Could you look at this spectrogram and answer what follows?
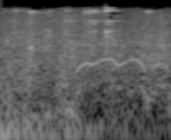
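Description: A horse whinnies briefly in an audiobook scene of a rider urging his horse forward into the sea, a short, fairly faint neigh over a soft background.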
